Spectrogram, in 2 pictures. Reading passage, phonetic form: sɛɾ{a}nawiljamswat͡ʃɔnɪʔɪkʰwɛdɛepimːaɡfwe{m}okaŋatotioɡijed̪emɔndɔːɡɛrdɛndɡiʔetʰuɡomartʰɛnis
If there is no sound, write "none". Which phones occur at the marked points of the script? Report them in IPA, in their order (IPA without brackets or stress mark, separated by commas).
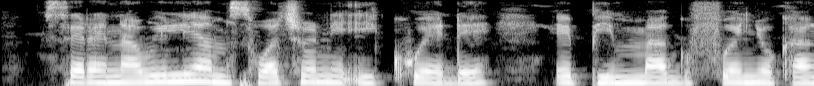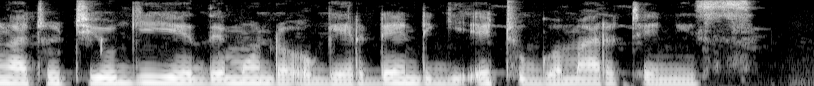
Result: ɛ, ɲ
